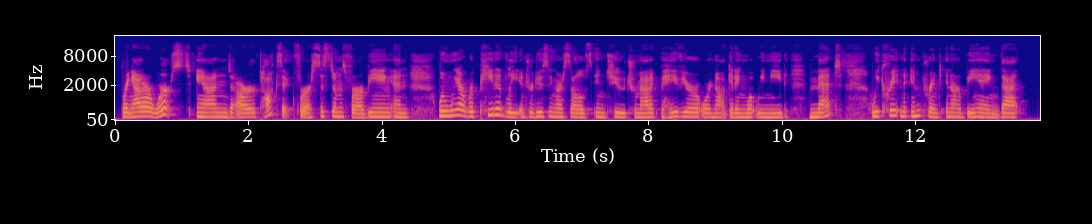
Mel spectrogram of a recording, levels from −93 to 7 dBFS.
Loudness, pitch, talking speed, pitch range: -24 LUFS, 195 Hz, 165 wpm, 185-210 Hz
